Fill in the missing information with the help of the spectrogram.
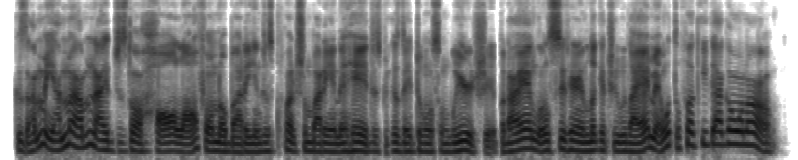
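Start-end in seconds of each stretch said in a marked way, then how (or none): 6.4-7.7 play-acted, forceful, pitched-up confrontational tone with oomph. Showing how he would confront someone: forceful confrontational tone. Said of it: "enough oomph in my voice".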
